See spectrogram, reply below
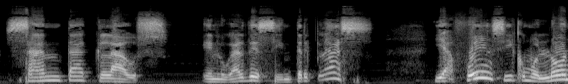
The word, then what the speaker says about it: Sinterklaas: Se pronunciaba así, Sinterklaas.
